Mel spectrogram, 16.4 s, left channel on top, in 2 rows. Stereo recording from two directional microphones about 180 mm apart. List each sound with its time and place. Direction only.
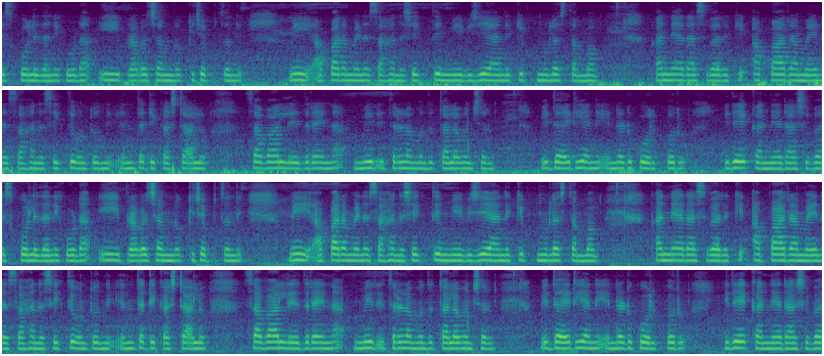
0.3 s a woman's voice: 20° right (ahead or behind)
